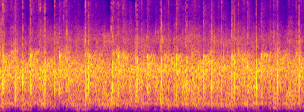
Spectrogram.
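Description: A crowd applauds steadily, a dense, even wash of many hands clapping at a sustained, fairly loud level with no pauses, and no clear voices above it.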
